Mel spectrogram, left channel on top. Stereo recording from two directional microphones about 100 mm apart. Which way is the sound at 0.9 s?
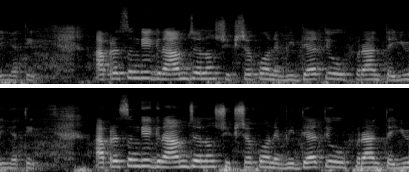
50° right (ahead or behind).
